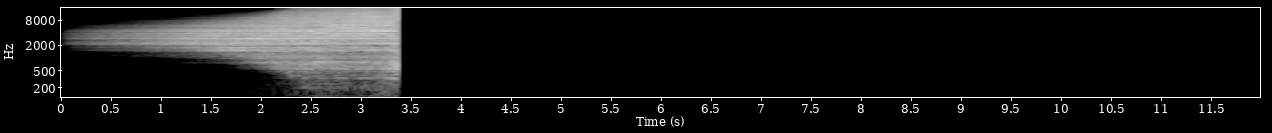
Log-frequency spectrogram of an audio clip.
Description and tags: Rev Cymb 25
Reverse Cymbals
Digital Zero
